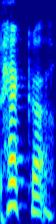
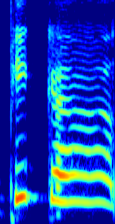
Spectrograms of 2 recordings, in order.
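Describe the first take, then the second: First: It sounds like 'Pekka', with a short 'e'. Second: It sounds like 'Pika', as in Pikachu. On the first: "Or you could say Pekka" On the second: "you could say Pika, like Pika"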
